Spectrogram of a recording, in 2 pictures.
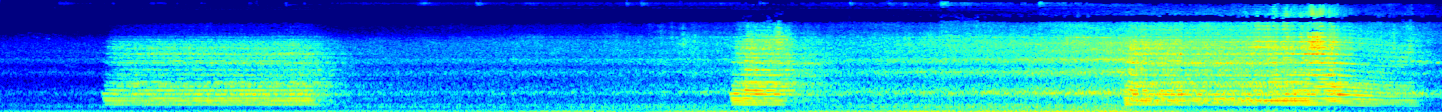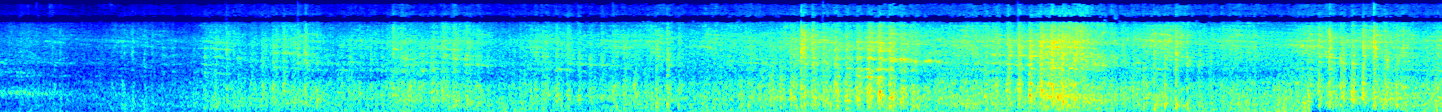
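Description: Diesel locomotive's air horn sounding three blasts over the low rumble of its engine: long, short, then long, the last one dropping in pitch as the locomotive passes. After that come the steady clickety-clack of the train's wheels over the rail joints as the cars roll by.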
